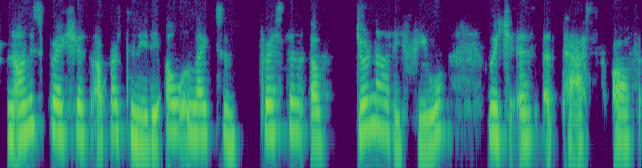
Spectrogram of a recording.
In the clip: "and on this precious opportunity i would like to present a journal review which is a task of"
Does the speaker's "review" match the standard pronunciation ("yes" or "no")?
no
